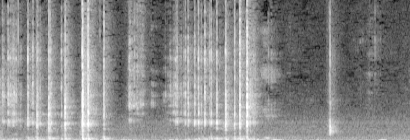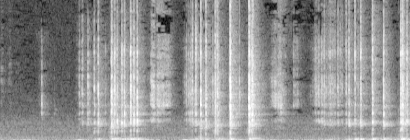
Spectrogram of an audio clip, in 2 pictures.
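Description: A solid white chalk stick held in the hand is carved with a utility knife blade. Bursts of dry, bright scraping and cutting strokes come in clusters, separated by a quiet pause broken by a single sharp click.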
